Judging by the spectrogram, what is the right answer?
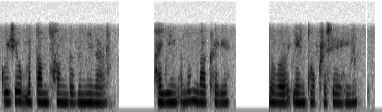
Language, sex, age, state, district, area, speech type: Manipuri, female, 18-30, Manipur, Senapati, urban, conversation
